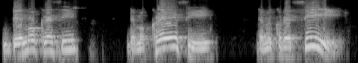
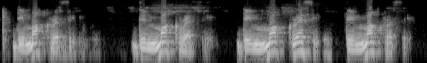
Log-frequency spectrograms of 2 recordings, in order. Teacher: we have to stress on the third syllable from the last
